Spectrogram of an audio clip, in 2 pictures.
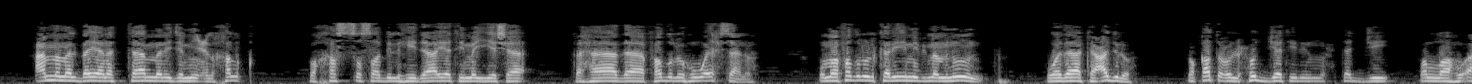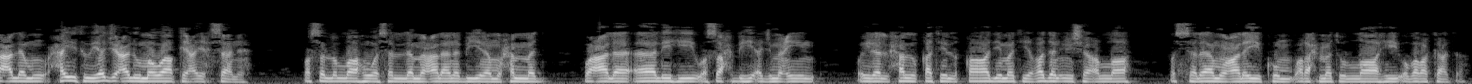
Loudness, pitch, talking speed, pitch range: -16 LUFS, 145 Hz, 100 wpm, 135-155 Hz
